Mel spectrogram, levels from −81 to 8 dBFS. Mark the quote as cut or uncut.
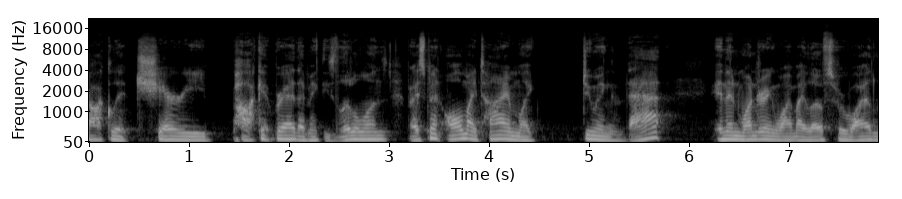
uncut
